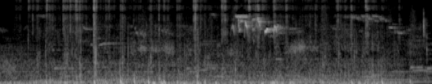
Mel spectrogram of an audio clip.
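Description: Footsteps crunching on a leaf-strewn dirt path, with irregular scuffs and clicks, and a few short bird chirps about five seconds in.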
